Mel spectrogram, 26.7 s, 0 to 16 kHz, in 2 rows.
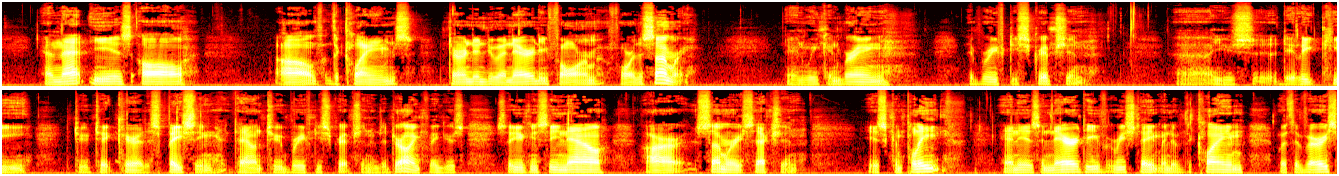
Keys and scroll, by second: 6.7 Delete, 8.8 Delete, 11.6 Delete.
